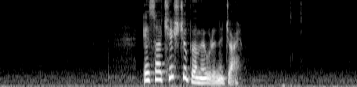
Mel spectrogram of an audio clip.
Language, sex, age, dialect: Faroese, female, 36-60, Suðurstreymoy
